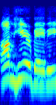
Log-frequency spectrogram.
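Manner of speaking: ordinary talk, nothing marked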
